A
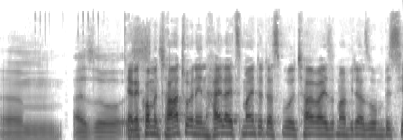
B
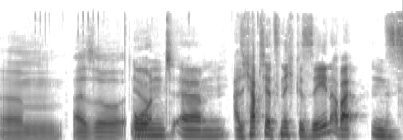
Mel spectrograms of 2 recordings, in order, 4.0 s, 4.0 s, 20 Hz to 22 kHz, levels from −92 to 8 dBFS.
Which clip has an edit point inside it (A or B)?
B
